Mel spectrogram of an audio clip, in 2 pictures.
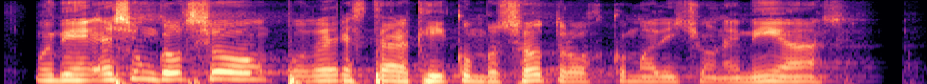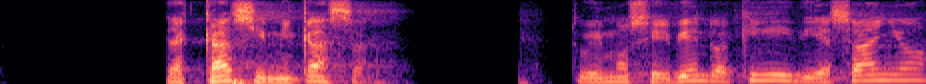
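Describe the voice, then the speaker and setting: On a very clean recording with a silent background, a man with a high pitch and ordinary pitch variation speaks at a fairly slow pace. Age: 70s. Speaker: pastor. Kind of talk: sermon. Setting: church.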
